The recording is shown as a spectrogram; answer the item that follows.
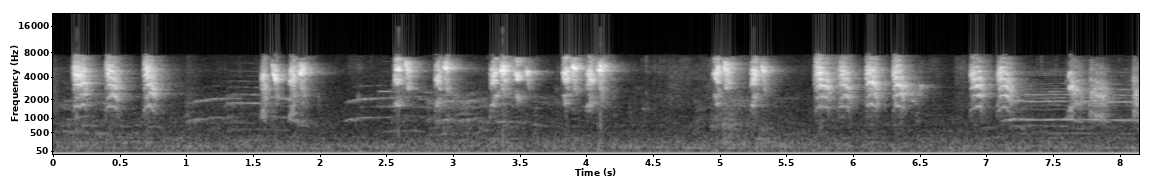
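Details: Long-tailed shrike of East Java in lively song: clusters of scratchy, buzzy notes in quick doublets and triplets, separated by brief pauses, with faint thin whistles between bursts.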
